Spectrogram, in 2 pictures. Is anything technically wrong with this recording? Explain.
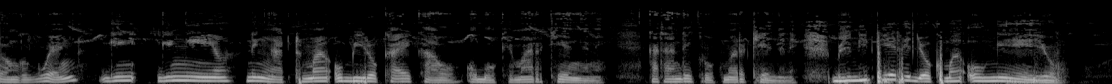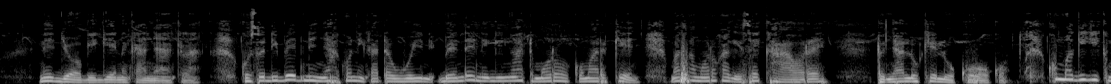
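Yes. MP3 compression damage runs through the whole speech clip and is plainly audible. Nothing is present above 15 kHz, and the speech has a watery, swirling quality with metallic chirps on s sounds and softened attacks. The likely cause is a lossy MP3 encoder working with too few bits, which fits a low bitrate around 32 kbps. Short of bits, it drops the treble above a fixed cutoff and zeroes weak frequency lines, which then flicker on and off between frames.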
